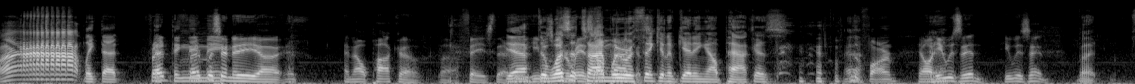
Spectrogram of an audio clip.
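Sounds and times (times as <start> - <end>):
person imitating a sheep bleating: 0.0 - 0.9
speech: 0.0 - 11.1.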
